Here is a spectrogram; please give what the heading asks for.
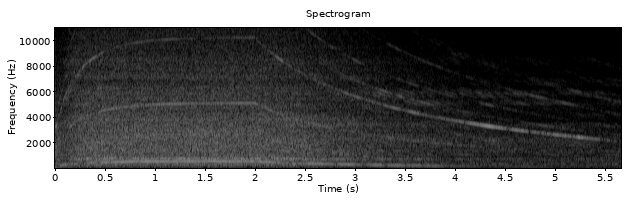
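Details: Dyson DC40 vacuum: a loud roar carries a piercing siren-like wail that holds high, then sags and falls away as the motor winds down after switch-off; abnormal whine, cause unknown.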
